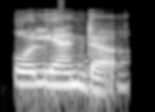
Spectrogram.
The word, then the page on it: oleander: Indian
